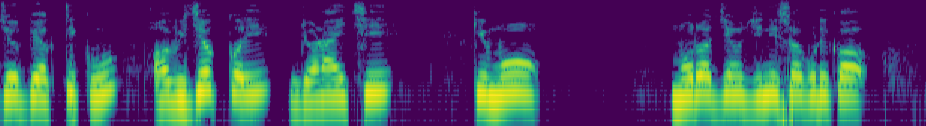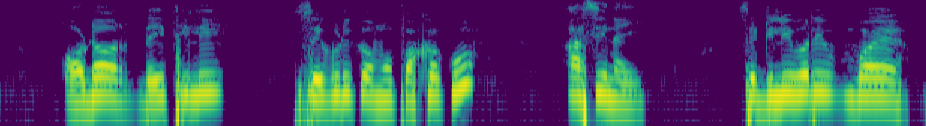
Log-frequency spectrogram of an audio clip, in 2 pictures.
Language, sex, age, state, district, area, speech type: Odia, male, 18-30, Odisha, Nuapada, rural, spontaneous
